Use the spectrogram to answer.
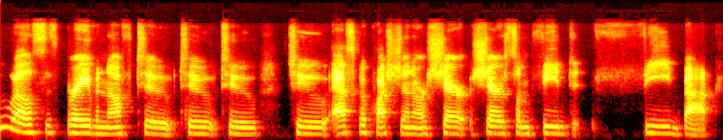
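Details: Stuttering with part- and whole-word repetitions in an adult moderator who stutters, on a covert stuttering panel.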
